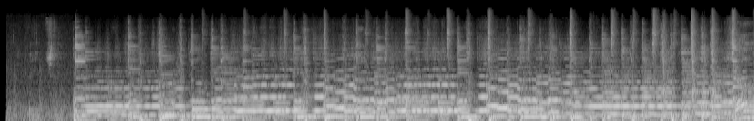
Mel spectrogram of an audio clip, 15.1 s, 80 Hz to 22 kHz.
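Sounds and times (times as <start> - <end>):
strummed acoustic guitar: 1.4 - 15.0
flute melody: 1.5 - 15.0
snare drum beat: 11.4 - 14.9.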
